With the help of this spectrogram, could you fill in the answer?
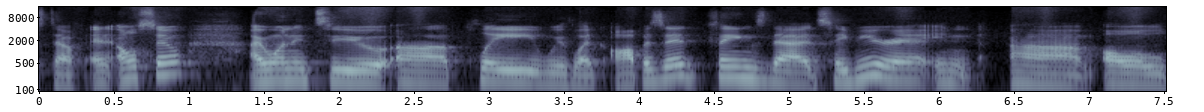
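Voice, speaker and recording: At a fairly slow pace, a woman talks with lively intonation and a fairly low pitch. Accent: Russian. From Russia. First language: Russian. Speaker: podcast guest, festival community member. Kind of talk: casual interview chat. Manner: halting, many fillers.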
